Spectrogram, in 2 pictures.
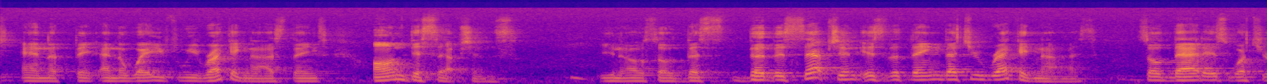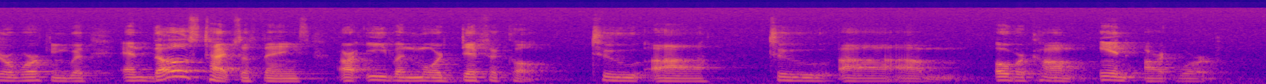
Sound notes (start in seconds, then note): none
